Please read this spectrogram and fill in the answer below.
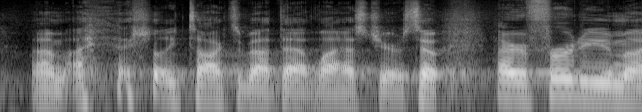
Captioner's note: laughing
